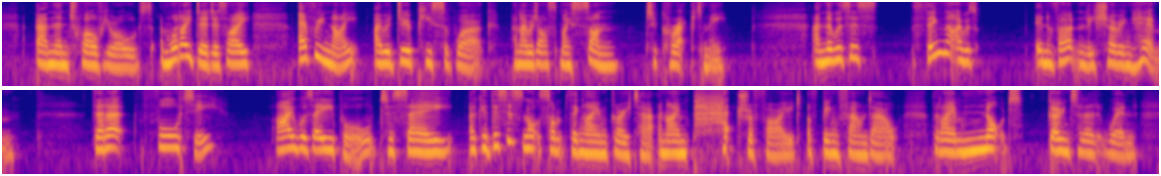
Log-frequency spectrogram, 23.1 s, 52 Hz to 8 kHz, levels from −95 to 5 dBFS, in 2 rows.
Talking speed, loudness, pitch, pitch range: 185 wpm, -20 LUFS, 205 Hz, 185-235 Hz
